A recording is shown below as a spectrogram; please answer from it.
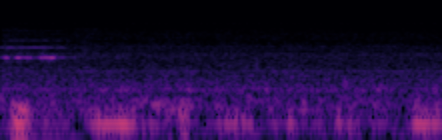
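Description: Near silence: faint room tone. A faint high pulsing tone stops just after the start.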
